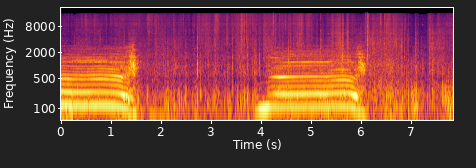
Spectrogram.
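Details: Highland cattle bull kept outdoors on a Finnish farm, fed bread, calls two drawn-out, low, rich moos, each about 1.5 seconds and falling at the end, separated by a pause filled with rustling and faint noise.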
